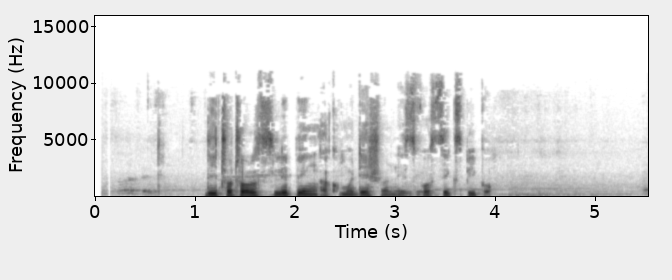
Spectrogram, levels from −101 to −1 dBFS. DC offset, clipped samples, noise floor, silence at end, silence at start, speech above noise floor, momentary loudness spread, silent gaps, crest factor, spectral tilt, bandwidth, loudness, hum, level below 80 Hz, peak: under 0.1%; under 0.1%; -61 dBFS; 1.6 s; 0.5 s; 40 dB; 13 LU; none; 24 dB; -6.5 dB/octave; 11 kHz; -22 LUFS; none; -54 dBFS; 0 dBFS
